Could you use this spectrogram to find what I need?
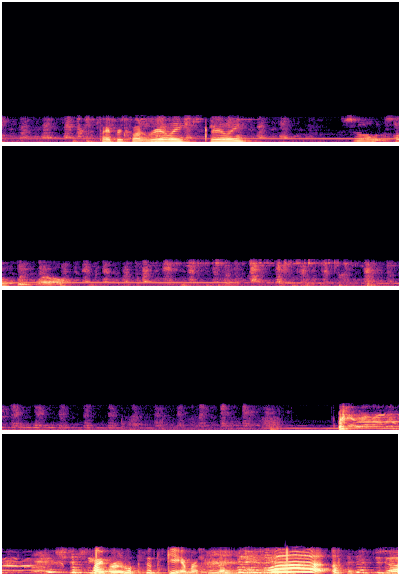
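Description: Small dogs bark playfully close by.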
